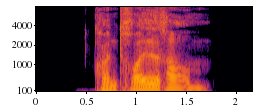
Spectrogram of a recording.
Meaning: control room
- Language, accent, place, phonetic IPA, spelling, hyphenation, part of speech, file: German, Germany, Berlin, [kɔnˈtʁɔlˌʁaʊ̯m], Kontrollraum, Kont‧roll‧raum, noun, De-Kontrollraum.ogg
